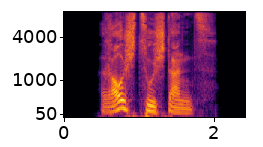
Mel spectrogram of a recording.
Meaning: genitive of Rauschzustand
- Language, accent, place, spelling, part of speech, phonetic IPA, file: German, Germany, Berlin, Rauschzustands, noun, [ˈʁaʊ̯ʃt͡suˌʃtant͡s], De-Rauschzustands.ogg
